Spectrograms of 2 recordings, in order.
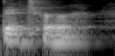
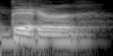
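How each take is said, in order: First: The middle consonant is a crisp t sound. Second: The middle consonant sounds like a soft d. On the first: The speaker calls it right. "instead of bitter" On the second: The speaker calls it wrong. "a lot of American accents turn things like double T's into double D's"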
